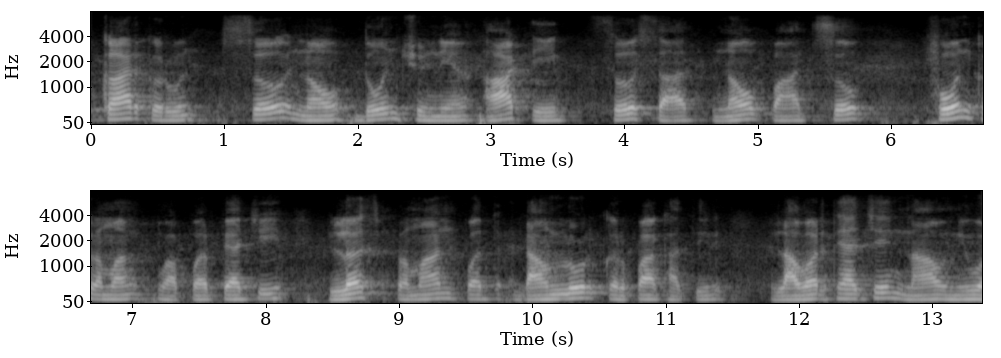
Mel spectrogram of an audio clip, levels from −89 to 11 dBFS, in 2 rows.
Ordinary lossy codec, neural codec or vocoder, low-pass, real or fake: none; codec, 16 kHz, 2 kbps, FunCodec, trained on Chinese and English, 25 frames a second; 7.2 kHz; fake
